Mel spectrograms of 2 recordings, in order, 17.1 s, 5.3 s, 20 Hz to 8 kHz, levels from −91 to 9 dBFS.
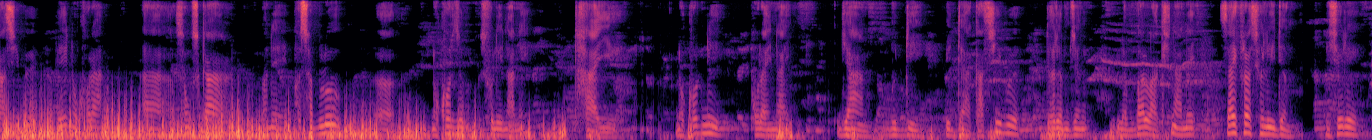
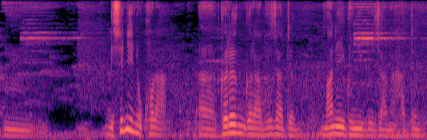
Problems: constant background noise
